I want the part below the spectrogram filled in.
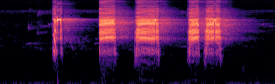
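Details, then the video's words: Black francolin (kala teetar) calling in the style used for chakri calling tournaments: a short sharp note, then four harsh, buzzy, grating notes in quick succession, the last two almost joined. No other sounds. "KalaTeetarAwaz|Black Francolin style For Chakri|Black Teetar voice"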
